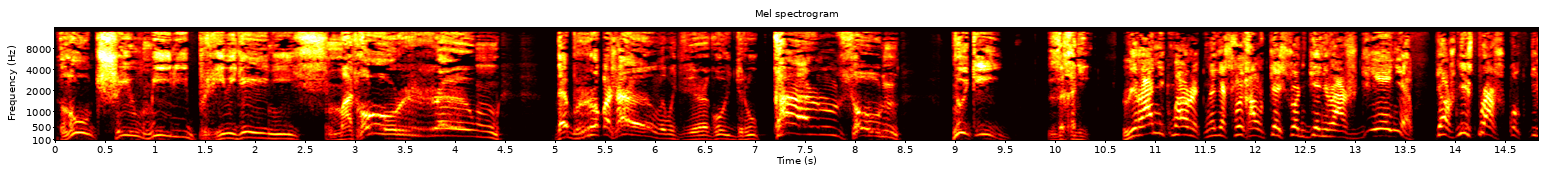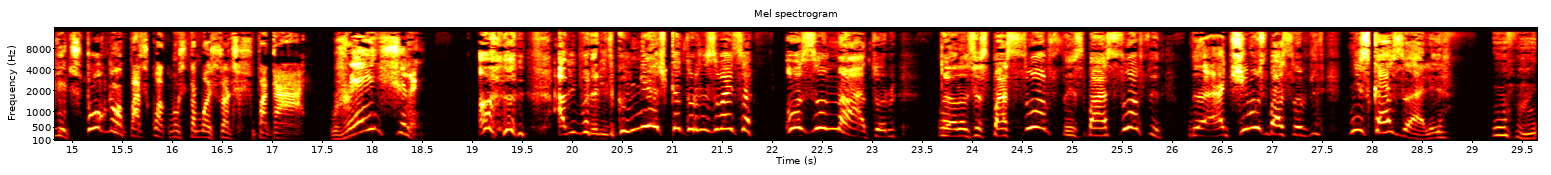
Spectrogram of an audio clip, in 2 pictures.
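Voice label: Parody Russian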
